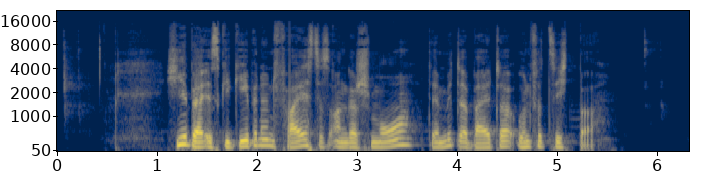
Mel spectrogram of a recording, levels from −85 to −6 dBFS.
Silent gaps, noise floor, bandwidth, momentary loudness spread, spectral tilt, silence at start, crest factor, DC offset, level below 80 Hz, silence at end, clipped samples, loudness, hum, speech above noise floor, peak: none; -62 dBFS; 15.5 kHz; 9 LU; -6.5 dB/octave; 1.1 s; 18 dB; under 0.1%; -52 dBFS; 0.95 s; under 0.1%; -23 LUFS; none; 40 dB; -6 dBFS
